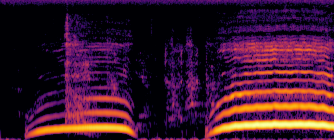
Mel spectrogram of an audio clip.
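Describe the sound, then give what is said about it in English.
A voice imitates a train whistle with two long, loud hooting wails, each sliding up then holding steady; the second is higher and fuller, with a brief breathy pause between them. “he would start making like a train.”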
